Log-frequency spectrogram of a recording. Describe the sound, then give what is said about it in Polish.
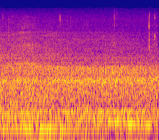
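A muffled car engine rumbles steadily as a car comes out from the left, passes in front, goes behind a low wall and drives out beyond it: a low hum over a broad wash of road noise, moderately quiet and unchanging throughout, with no one speaking. “jest kawałek muru, za którym za chwilę będzie przejeżdżał samochód”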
